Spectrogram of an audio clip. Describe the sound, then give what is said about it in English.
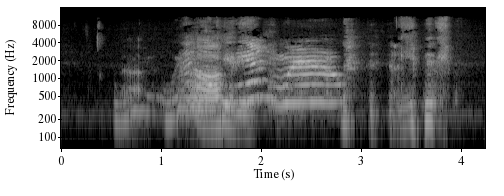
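A person imitates a cat, letting out a long, wavering meow, fairly loud, followed by a few shorter, clipped vocal sounds. “It's a little kitty.”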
